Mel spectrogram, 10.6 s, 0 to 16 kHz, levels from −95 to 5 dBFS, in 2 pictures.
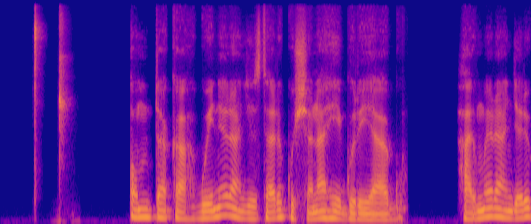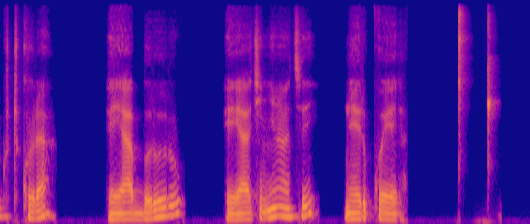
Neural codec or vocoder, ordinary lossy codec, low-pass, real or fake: autoencoder, 48 kHz, 32 numbers a frame, DAC-VAE, trained on Japanese speech; none; 14.4 kHz; fake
